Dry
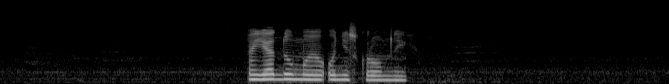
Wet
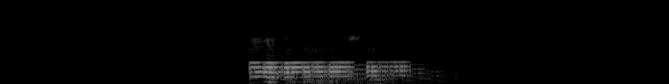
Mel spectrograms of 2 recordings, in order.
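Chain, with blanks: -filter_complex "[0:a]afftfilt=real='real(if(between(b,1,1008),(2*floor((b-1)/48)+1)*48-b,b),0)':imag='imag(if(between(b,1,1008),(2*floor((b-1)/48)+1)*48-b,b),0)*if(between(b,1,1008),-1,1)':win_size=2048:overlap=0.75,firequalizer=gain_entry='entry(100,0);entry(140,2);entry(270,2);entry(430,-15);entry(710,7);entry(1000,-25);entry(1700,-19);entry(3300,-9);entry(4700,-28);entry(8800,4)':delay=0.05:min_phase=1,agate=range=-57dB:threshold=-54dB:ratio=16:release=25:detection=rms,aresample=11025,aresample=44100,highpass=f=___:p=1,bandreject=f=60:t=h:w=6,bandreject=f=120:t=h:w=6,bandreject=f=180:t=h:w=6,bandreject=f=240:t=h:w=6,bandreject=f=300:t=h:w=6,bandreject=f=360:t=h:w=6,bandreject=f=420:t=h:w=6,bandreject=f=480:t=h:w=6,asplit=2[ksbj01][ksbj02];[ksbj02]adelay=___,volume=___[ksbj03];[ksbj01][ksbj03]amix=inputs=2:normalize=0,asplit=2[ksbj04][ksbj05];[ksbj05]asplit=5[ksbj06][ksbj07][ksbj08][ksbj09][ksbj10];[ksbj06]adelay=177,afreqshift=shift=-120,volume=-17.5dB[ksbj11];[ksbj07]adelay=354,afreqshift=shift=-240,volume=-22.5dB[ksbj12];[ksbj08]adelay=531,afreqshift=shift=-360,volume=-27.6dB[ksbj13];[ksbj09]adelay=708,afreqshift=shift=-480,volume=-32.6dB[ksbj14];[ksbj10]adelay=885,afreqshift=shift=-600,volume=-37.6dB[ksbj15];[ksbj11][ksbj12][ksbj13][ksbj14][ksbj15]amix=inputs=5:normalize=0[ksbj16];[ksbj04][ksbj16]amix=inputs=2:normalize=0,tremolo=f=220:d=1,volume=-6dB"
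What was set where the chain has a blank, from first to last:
280, 50, -5dB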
